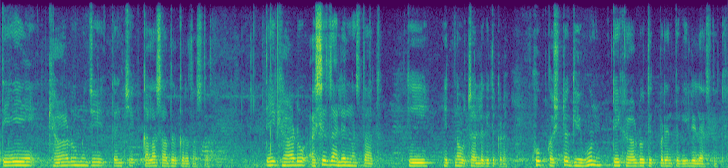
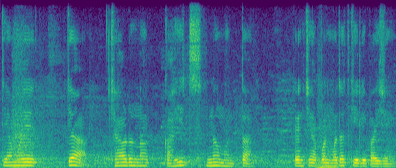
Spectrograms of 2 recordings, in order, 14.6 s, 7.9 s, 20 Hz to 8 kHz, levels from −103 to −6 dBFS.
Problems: constant background noise, continuous background conversations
